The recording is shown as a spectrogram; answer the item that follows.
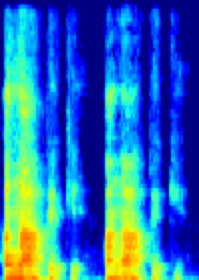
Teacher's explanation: We get a little bit of breath, we get a little bit of sound out before we try and attack that vowel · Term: adding a vowel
